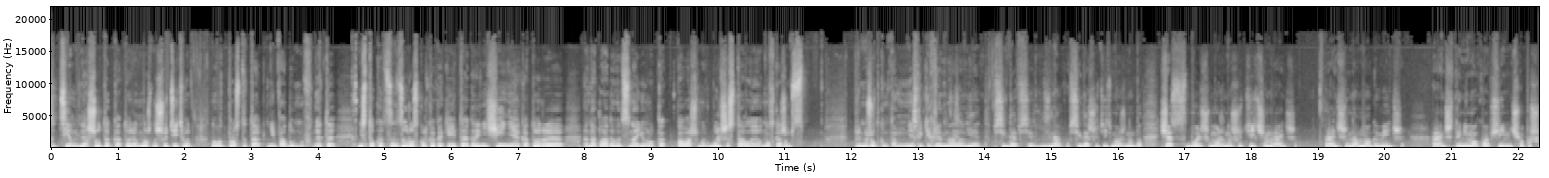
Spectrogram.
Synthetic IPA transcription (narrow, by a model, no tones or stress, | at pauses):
tʲe̞md̪lʲɐʂut̪əkːɐt̪o̞ɾɨjəmo̞ʐnəʂʊtʲitʲvo̞t̪nuvo̞t̪̚pɾo̞st̪ət̪aknʲɪpɐd̪uməfɛt̪ənʲɪst̪o̞kət̪sɨnzuɾəsko̞lʲkəkɐkʲijət̪əɐɡɾənʲɪt͡ɕenʲɪjəkɐt̪o̞ɾɨjənɐklˠad̪ɨvəjʊt̪sənɐjumɾʊkak̚pɐvaʂɨmɨxbo̞lʲʂɨst̪alˠənuskaʐɨms | pɾəmʲɪʐut̪̚kəmt̪amnʲeskəlʲkʲɪxlʲeznʲet̪fsʲɪɡd̪afsʲoɐdʲɪnakəvəfsʲɪɡd̪aʂʊtʲitʲmo̞ʐnəbɨlˠəɕasbo̞lʲʂɨmo̞ʐnəʂʊtʲit̚ʲt͡ɕemra̰nʲʂɨ | ranʲʂɨnɐmno̞ɡəmʲḛnʲʂɨranʲʂɨ̥t̪ɨnʲɪmo̞kvɐpɕːenʲɪt͡ɕɪvopəʂʊ̥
